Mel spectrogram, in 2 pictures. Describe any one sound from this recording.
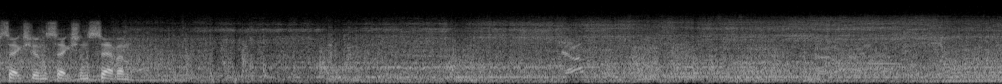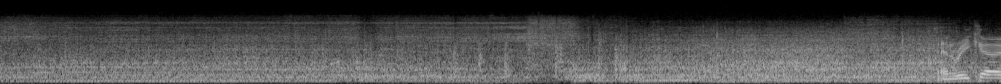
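A heavy truck engine labours and roars as it climbs a grassy slope.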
